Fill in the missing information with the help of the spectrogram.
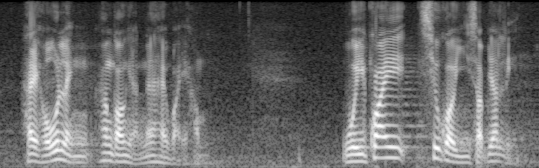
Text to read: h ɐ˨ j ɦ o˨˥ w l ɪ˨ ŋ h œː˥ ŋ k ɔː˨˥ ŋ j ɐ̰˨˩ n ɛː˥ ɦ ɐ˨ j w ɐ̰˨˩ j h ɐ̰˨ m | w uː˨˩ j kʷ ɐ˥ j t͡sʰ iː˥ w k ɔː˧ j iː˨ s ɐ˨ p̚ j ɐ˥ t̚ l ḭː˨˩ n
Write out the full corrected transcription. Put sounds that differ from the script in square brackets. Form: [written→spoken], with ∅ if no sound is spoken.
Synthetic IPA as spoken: h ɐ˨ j ɦ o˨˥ w l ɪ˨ ŋ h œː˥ ŋ k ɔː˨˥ ŋ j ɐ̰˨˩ n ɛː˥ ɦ ɐ˨ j w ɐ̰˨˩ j h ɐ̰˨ m | w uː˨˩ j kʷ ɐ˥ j t͡sʰ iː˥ w k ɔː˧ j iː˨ s ɐ˨ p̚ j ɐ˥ t̚ l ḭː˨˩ n

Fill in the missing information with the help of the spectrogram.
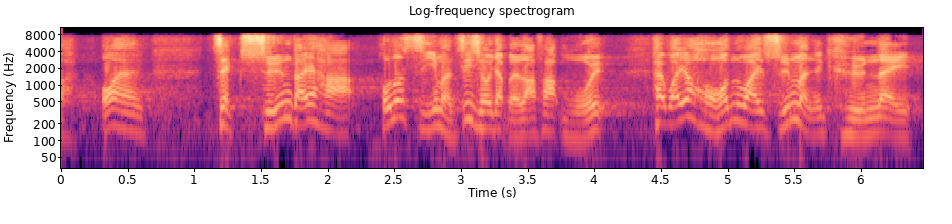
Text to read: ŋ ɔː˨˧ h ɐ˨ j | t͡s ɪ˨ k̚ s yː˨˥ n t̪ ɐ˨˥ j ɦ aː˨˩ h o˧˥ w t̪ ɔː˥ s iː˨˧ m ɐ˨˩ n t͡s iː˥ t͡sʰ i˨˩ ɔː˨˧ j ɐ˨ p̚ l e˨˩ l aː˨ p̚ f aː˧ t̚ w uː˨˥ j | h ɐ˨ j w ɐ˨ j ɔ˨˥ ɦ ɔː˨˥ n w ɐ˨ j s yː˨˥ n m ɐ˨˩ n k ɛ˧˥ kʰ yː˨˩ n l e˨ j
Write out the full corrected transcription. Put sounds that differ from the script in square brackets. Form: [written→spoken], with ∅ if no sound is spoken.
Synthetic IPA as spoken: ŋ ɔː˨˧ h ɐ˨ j | t͡s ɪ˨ k̚ s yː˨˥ n t̪ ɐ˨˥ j ɦ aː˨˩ h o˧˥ w t̪ ɔː˥ s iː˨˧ m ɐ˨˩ n t͡s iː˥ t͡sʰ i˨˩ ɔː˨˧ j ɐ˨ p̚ l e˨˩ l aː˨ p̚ f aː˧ t̚ w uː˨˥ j | h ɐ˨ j w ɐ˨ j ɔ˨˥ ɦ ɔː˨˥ n w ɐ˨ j s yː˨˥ n m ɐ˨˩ n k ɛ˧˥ kʰ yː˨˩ n l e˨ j

